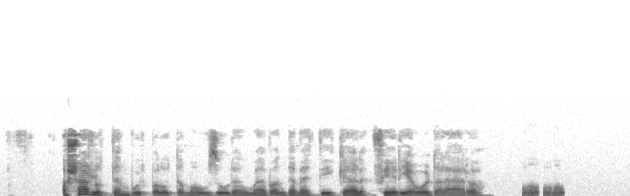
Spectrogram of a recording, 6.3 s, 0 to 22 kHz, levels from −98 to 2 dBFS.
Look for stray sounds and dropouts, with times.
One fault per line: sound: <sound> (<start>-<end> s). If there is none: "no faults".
sound: laugh (5.2-5.6 s)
